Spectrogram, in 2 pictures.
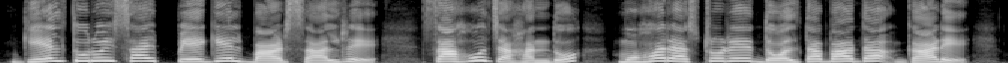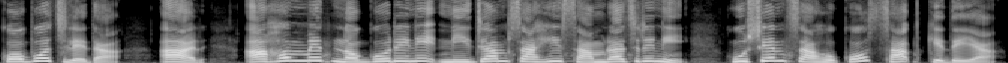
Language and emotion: Santali, neutral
